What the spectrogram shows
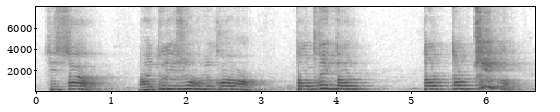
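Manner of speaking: very high, unruly, hard-to-handle puppet voice. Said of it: "[name] la marionnette qui est plutot dur à gérer".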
